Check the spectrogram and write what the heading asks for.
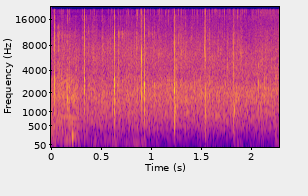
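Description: Applause from a small group: scattered, uneven claps with a few sharper hand strikes standing out over a soft, continuous patter, no voices.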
